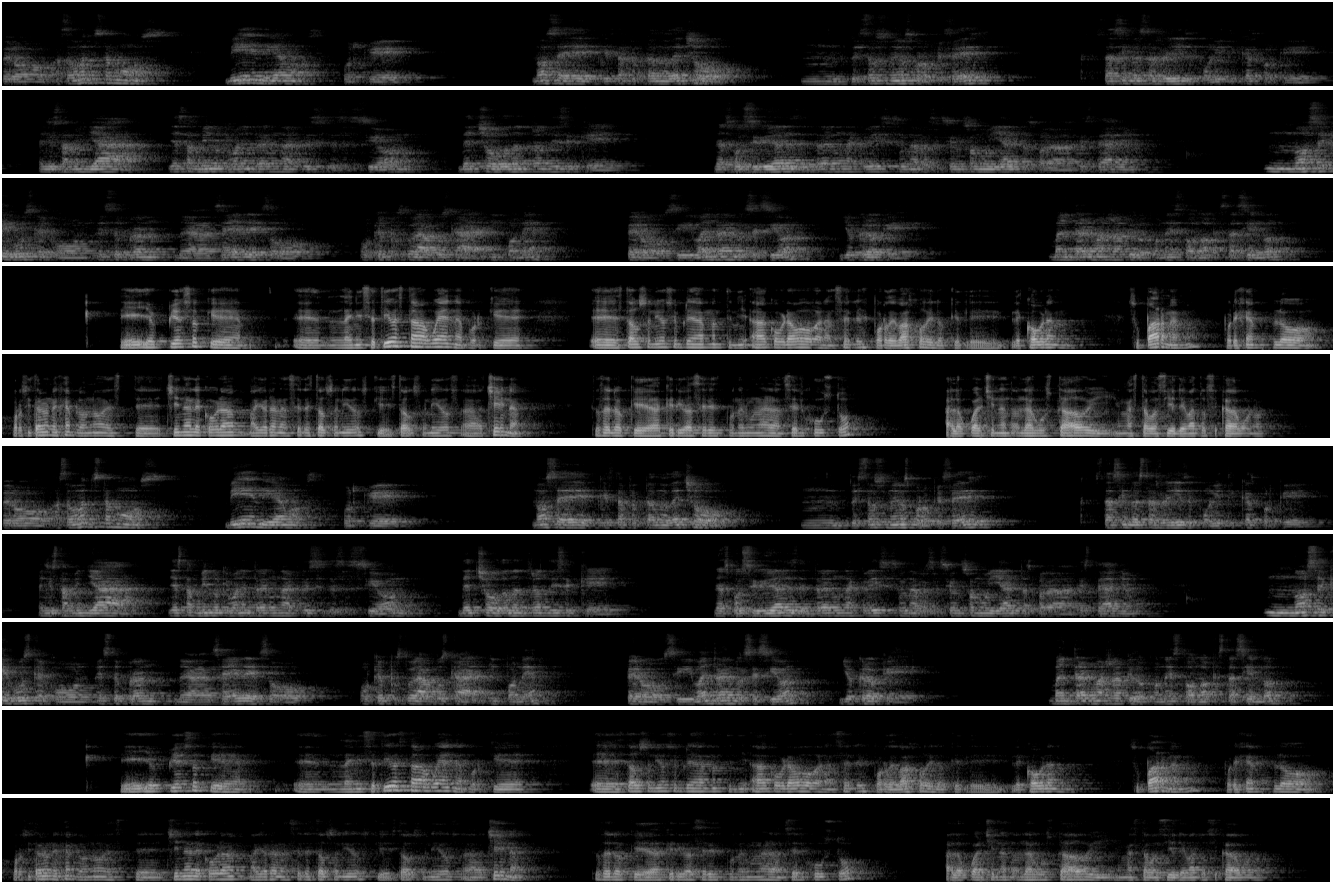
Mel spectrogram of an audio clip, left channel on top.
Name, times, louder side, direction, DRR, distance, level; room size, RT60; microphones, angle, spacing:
voice 1, 0.0-1.6 2.2-3.1 3.4-4.0 5.3-7.2 8.0-9.9 11.0-13.0 13.7-14.7 15.0-17.4 17.9-19.4 20.4-24.6 25.9-29.6 30.2-32.0 32.9-34.6 35.0-35.8 37.1-39.4, right 2 dB, 75° right, 0 dB, 1.2 m, -36 dB
voice 2, 41.1-42.4 42.8-45.5 45.8-50.6 51.2-51.9 52.2-58.4 59.2-61.7 62.7-65.9, left 4 dB, 45° left, 10 dB, 0.3 m, -30 dB
5.7 x 4.0 x 4.7 m, 0.98 s
head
